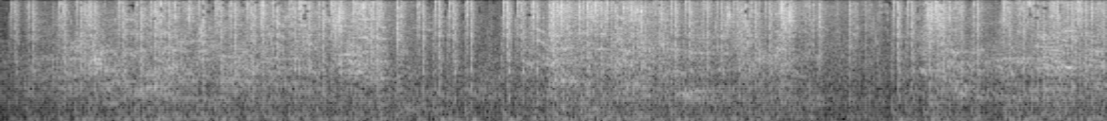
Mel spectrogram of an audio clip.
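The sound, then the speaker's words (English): Machine-gun fire in a video game, rapid staccato bursts packed tightly together and loud, rattling on almost without pause across the whole passage. “A locust? Some sort of machine gun thingy?”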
